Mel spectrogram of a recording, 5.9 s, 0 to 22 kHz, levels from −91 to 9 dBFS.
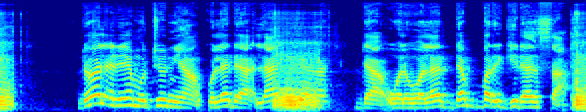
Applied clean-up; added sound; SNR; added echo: neural mask model RNNoise.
